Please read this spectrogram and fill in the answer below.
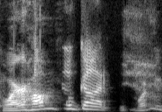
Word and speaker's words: Wareham: It's pronounced Wareham, but I've heard people call it Wareham.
